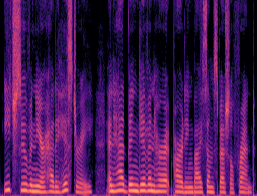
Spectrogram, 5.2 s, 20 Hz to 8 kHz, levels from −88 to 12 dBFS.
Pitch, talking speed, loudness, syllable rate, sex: 220 Hz, 185 wpm, -16 LUFS, 4.9 syllables/s, female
